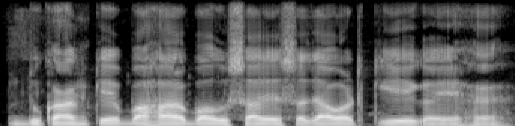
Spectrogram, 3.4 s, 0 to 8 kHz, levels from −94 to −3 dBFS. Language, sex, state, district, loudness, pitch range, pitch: Hindi, male, Jharkhand, Deoghar, -17 LUFS, 90-100 Hz, 95 Hz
